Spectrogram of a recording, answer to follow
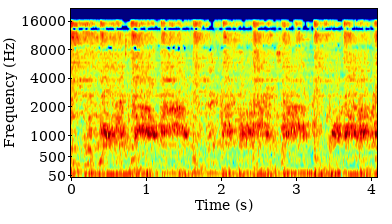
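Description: Heavy metal band playing live in a rehearsal room: electric guitars, bass and a Tama drum kit under a yelled lead vocal delivered in long held lines.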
